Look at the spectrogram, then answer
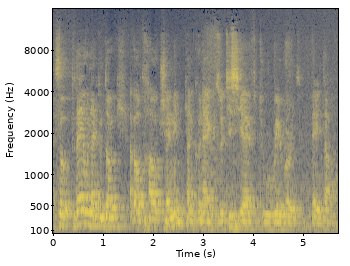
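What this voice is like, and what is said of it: French accent. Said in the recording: “I'm from France, as you probably noticed from my accent.”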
